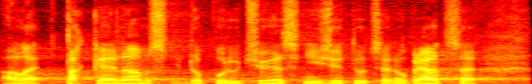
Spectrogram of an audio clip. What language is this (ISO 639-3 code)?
ces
